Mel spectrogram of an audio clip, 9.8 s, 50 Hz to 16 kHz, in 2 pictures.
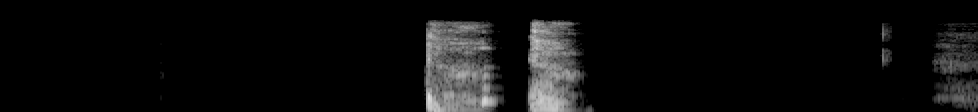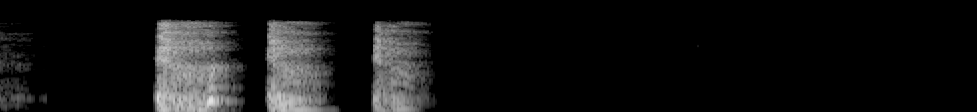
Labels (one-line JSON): {"expert_labels": [{"quality": "good", "cough_type": "unknown", "dyspnea": false, "wheezing": false, "stridor": false, "choking": false, "congestion": false, "nothing": true, "diagnosis": "lower respiratory tract infection", "severity": "mild"}], "age": 32, "gender": "female", "respiratory_condition": false, "fever_muscle_pain": true, "status": "symptomatic"}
